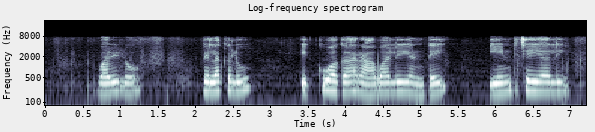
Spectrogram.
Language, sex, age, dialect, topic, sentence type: Telugu, female, 18-24, Utterandhra, agriculture, question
